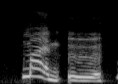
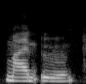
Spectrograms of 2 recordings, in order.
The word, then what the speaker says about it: Malmö: Und dann haben wir einen Tagesausflug nach Schweden gemacht, nämlich nach Malmö, wie es wirklich ausgesprochen wird. Wir haben immer natürlich Malmö gesagt, das ist schön eingedeutscht, aber es heißt theoretisch Malmö.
